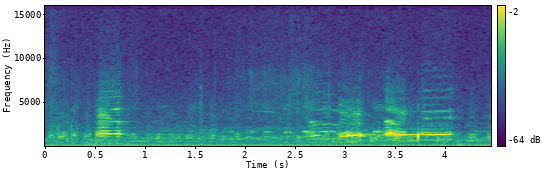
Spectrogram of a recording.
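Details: Chickens on a farm in Hawaii call out in a few short, nasal, level-pitched bursts on a morning, with a steady low rumble underneath throughout.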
